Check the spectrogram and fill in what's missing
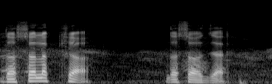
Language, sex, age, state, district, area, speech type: Odia, male, 45-60, Odisha, Kendrapara, urban, spontaneous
